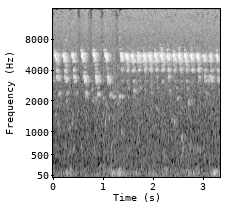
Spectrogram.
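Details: Canary rolling song kept as a lure for other canaries: slower, uneven high chirps that break into a fast, even trill of bright notes, heard at low level over a gentle low hum.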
